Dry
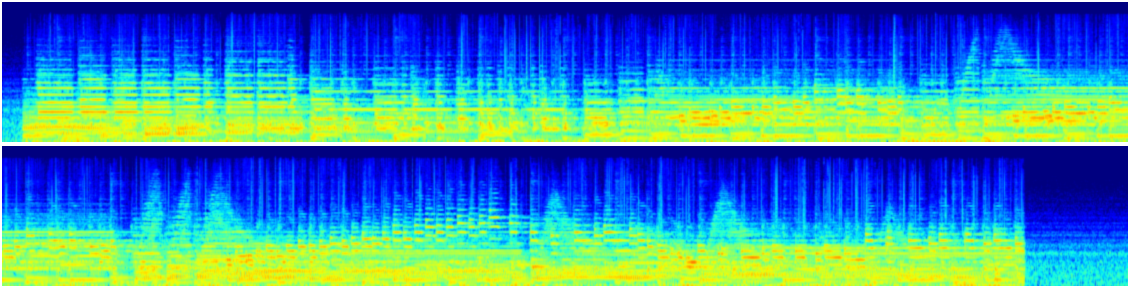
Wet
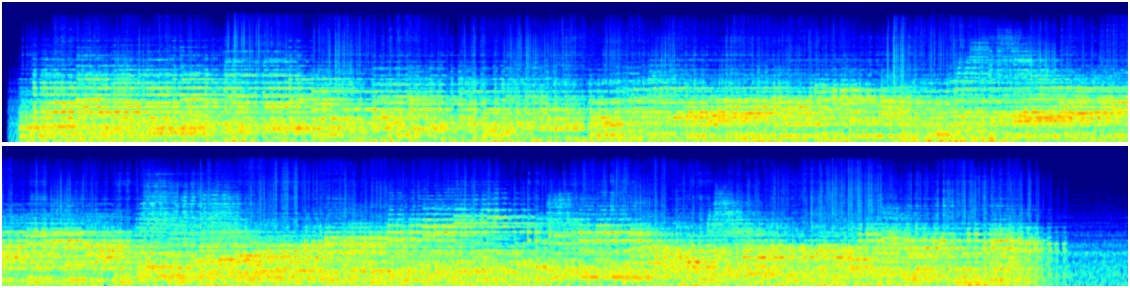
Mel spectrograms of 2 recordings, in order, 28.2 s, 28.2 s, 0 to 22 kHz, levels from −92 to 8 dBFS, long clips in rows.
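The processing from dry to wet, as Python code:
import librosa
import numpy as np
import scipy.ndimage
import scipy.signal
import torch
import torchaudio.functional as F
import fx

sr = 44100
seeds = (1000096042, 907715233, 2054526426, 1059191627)

p1 = fx.granulator(x, sr, seeds[0], grain_ms=100.0, per_s=20.0, spray_ms=100.0, spread_st=0)
p2 = p1 + fx.echo_multitap(p1, sr, ms=(86, 113, 266, 453), db=(-6.0, -3.0, -9.5, -13.5), dry=0)
y = p2 * 10.0 ** (-1.0 / 20.0)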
